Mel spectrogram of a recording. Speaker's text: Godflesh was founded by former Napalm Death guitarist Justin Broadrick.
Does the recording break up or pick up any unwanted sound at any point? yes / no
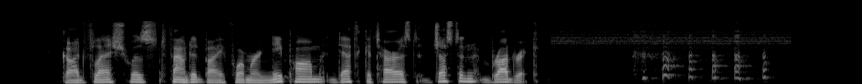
yes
